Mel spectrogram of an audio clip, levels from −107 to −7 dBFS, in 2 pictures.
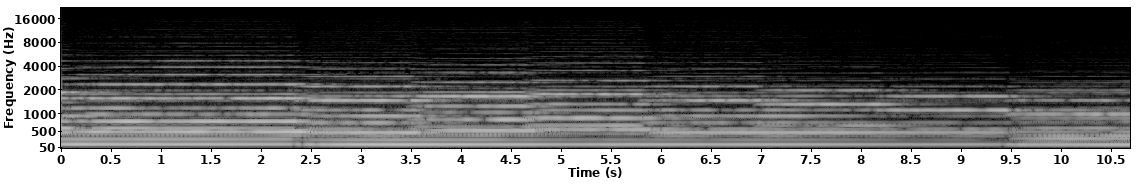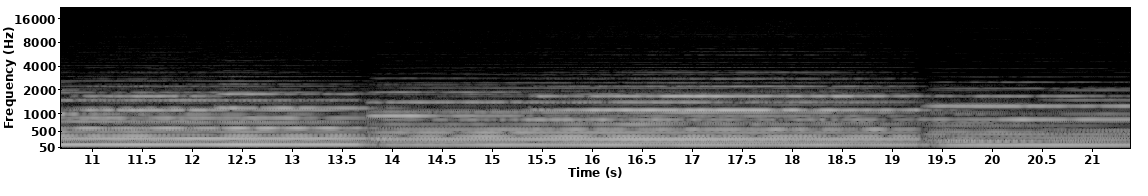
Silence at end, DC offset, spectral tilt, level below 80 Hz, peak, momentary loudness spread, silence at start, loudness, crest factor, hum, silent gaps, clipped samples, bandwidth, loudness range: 0 s; under 0.1%; -9 dB/octave; -78 dBFS; -22 dBFS; 8 LU; 0 s; -37 LUFS; 14 dB; none; none; under 0.1%; 5.2 kHz; 6 LU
